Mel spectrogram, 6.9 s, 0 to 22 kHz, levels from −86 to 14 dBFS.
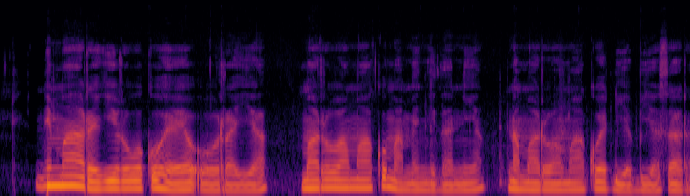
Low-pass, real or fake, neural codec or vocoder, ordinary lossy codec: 19.8 kHz; real; none; none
